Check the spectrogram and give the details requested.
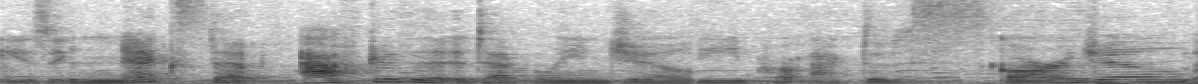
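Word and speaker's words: adapalene: is the proactive md i think it's pronounced edapoline gel it's an acne treatment gel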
